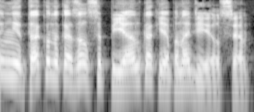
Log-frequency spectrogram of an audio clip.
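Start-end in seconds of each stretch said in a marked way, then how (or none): none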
